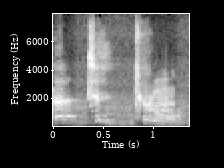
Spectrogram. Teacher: చ కింద చ వత్తు మహాప్రాణం వట్రసుడి మూడు వినిపించాలి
